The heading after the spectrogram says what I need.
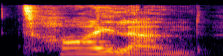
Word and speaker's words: Thailand: Hawaii or even Thailand here the A and the I are pronounced I I Thailand Taiwan or Hawaii with that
